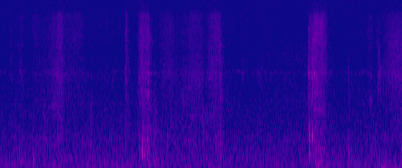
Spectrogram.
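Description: A blade slices through packing tape.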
